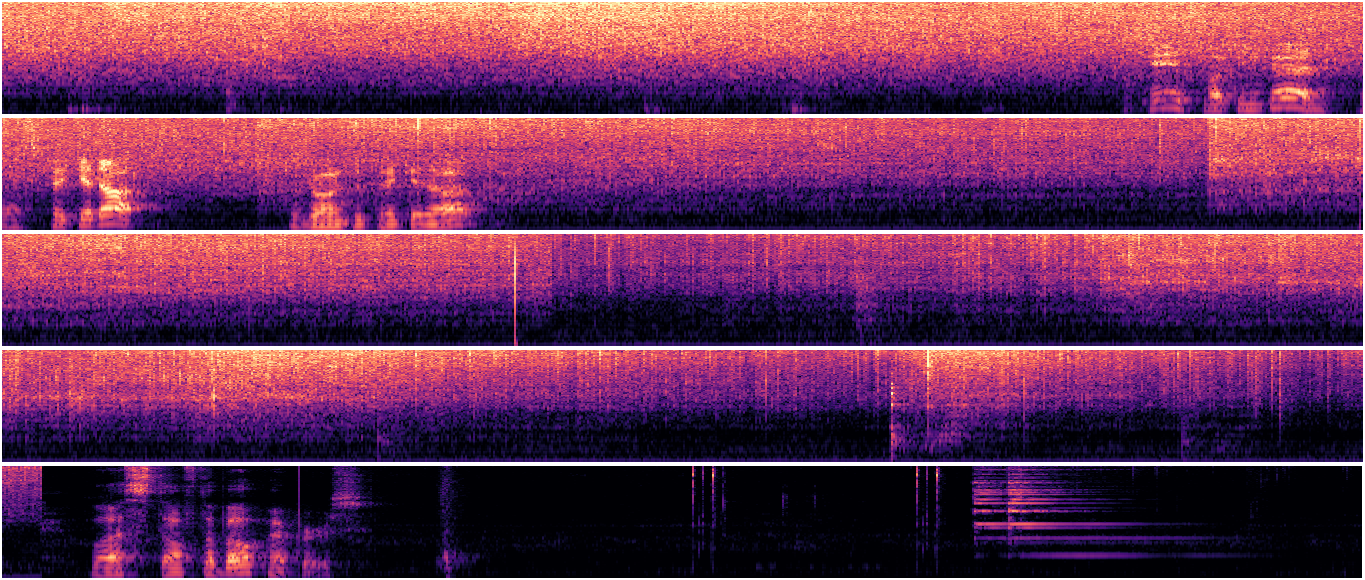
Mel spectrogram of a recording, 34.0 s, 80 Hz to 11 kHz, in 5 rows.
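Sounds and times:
food sizzling in a pan: 0:00.0 - 0:27.4
sharp clicks: 0:30.6 - 0:32.0.

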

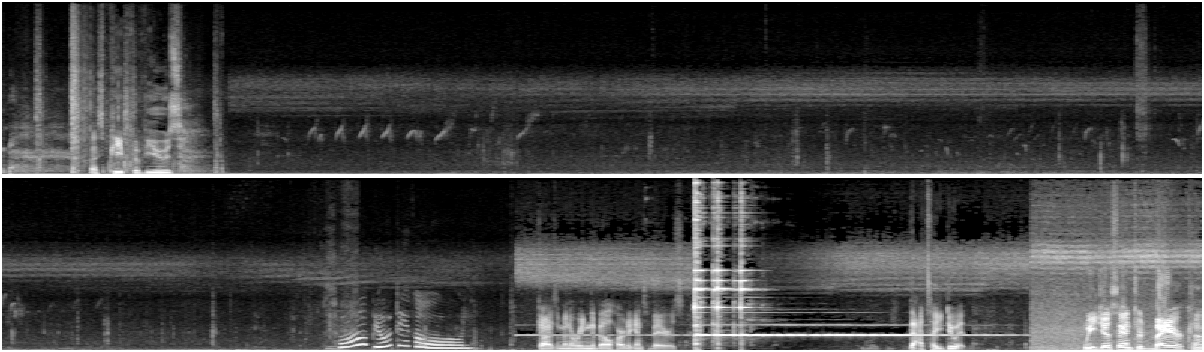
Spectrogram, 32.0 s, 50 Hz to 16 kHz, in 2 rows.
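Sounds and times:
bird chirping: 0:22.8 - 0:30.7
high insect drone: 0:22.9 - 0:25.2, 0:26.3 - 0:32.0.

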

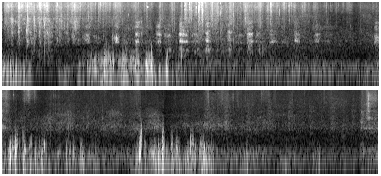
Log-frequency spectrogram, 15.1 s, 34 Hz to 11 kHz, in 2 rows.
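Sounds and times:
wind rumble on microphone: 0:00.0 - 0:04.2, 0:07.1 - 0:15.0
dry grass rustling: 0:00.0 - 0:08.8
dog panting: 0:01.0 - 0:07.9, 0:11.9 - 0:14.9.

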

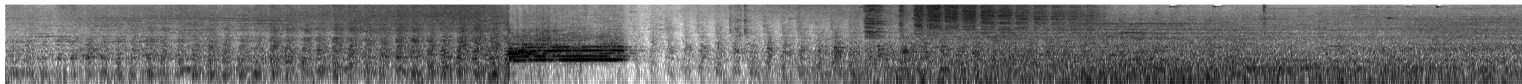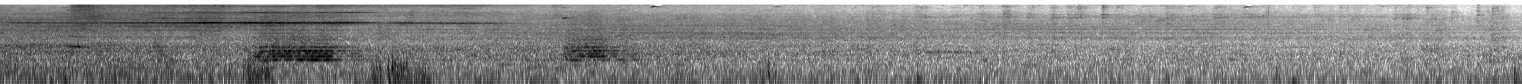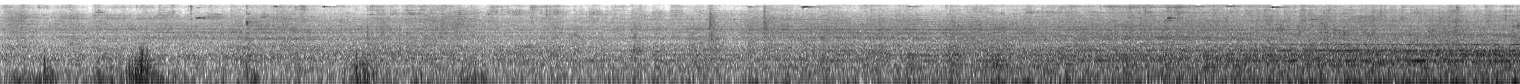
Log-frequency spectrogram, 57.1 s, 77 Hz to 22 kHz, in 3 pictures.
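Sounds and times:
train rumbling: 0:00.0 - 0:57.0
steam locomotive hiss: 0:00.1 - 0:57.0
train wheels clattering and squealing: 0:00.1 - 0:57.0
train horn chord: 0:06.3 - 0:08.1, 0:22.2 - 0:23.5, 0:26.0 - 0:27.2.

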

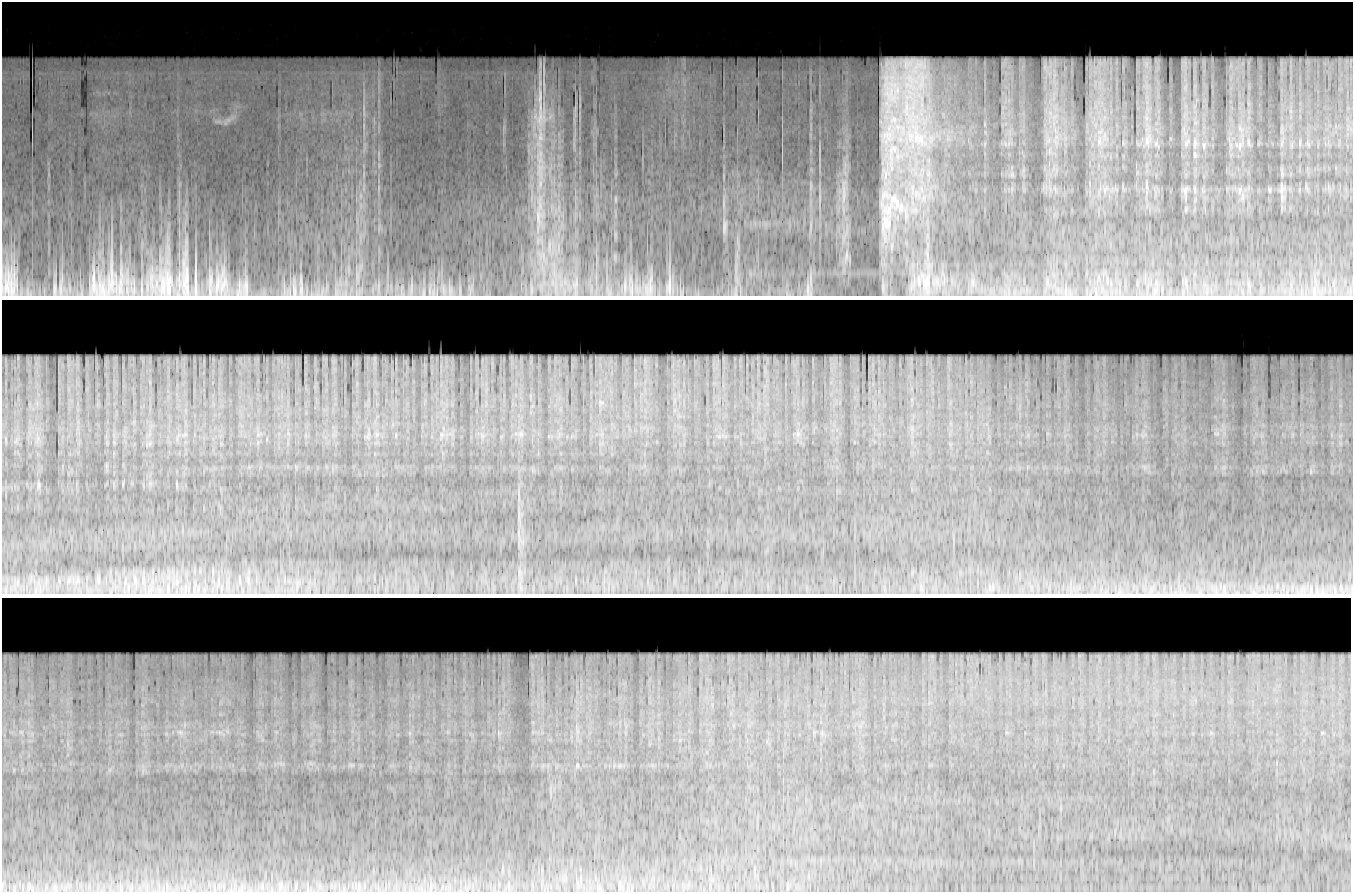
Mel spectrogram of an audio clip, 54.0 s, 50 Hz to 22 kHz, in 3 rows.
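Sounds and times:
car engine idling: 0:03.3 - 0:54.0.

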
